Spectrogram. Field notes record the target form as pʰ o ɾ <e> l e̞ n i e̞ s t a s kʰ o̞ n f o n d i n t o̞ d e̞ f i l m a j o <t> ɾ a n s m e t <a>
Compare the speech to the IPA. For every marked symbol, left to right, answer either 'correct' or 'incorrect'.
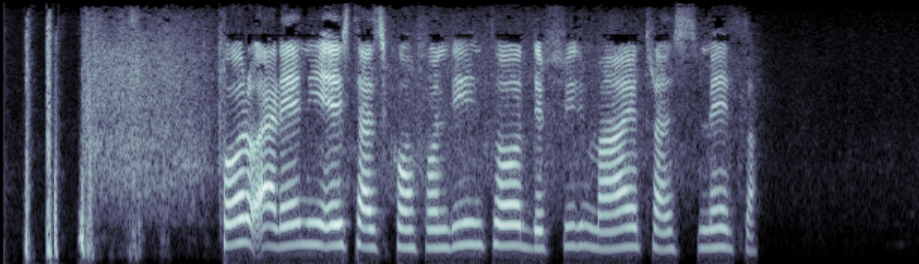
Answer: incorrect, correct, correct

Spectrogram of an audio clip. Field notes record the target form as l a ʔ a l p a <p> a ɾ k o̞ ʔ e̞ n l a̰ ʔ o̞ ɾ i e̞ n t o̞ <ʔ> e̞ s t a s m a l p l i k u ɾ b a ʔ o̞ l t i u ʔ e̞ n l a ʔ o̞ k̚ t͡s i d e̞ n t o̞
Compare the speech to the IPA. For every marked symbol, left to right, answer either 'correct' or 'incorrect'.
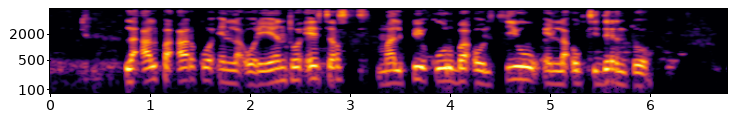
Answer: incorrect, correct

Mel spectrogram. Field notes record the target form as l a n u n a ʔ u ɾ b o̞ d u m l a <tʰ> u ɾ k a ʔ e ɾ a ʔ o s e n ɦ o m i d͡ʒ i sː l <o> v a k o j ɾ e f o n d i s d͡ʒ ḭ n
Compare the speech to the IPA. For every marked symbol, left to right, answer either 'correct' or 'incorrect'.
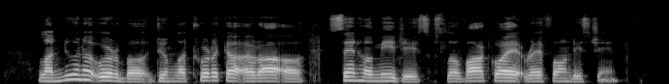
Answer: correct, correct

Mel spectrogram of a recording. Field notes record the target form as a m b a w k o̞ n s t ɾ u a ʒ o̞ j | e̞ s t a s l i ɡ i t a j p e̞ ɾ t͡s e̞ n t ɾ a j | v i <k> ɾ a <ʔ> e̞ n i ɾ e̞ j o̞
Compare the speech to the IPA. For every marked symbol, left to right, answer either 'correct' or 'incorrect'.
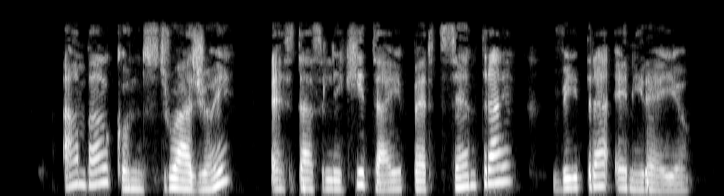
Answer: incorrect, correct

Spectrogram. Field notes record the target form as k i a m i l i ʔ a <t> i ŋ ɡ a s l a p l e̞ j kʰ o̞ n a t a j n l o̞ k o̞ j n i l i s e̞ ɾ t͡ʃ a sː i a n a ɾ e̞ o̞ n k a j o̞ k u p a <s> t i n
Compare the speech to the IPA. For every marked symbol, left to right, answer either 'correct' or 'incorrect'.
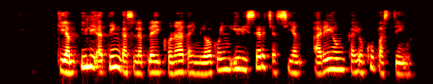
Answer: correct, correct

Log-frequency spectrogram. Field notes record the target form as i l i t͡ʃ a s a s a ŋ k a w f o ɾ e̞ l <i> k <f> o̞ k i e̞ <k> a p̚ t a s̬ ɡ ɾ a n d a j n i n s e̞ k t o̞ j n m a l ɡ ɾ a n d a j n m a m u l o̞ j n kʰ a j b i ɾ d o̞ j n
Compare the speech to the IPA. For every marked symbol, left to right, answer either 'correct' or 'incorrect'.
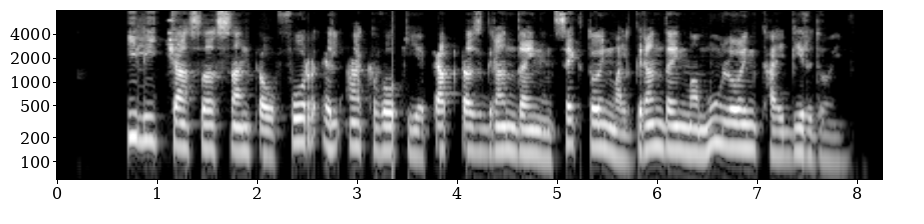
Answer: incorrect, incorrect, correct

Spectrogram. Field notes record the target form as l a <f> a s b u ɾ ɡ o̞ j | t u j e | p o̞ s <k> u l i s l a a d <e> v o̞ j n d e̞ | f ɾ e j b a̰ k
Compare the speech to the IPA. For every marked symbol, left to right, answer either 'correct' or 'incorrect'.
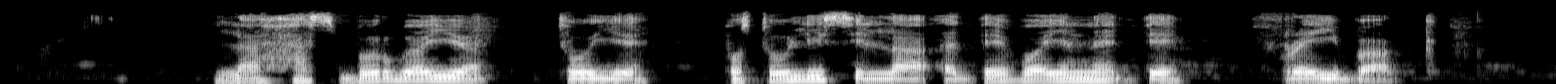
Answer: incorrect, incorrect, correct

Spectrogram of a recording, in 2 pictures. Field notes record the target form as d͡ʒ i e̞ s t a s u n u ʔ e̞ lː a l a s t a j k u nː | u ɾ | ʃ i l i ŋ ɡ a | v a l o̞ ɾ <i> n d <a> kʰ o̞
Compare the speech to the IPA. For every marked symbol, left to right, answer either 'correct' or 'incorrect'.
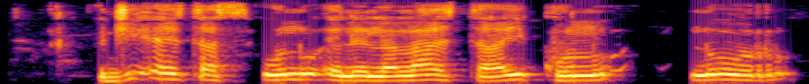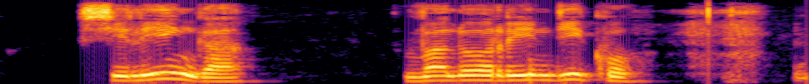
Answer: correct, incorrect

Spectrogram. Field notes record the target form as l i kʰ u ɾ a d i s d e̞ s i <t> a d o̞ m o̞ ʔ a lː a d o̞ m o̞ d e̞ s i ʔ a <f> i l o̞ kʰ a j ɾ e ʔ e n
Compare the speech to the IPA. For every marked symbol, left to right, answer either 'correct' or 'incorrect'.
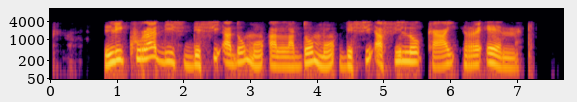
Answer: incorrect, correct

